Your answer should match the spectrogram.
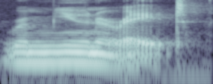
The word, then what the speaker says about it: remunerate: that second syllable mu that means that the first syllable letters re e are not going to say a clear vowel but rather the reduced I sound so rather than remunerate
